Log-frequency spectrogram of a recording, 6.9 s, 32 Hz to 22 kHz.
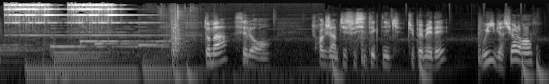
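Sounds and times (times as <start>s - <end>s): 
telephone with electronic bell-like ringtone for an incoming call: 0.0s - 2.8s
speech: 2.6s - 6.8s.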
